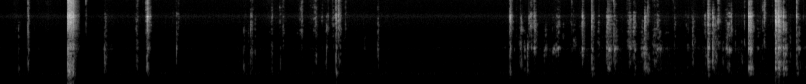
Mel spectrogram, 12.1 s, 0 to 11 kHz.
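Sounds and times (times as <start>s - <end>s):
masking tape clicks and crackles: 7.6s - 12.0s.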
